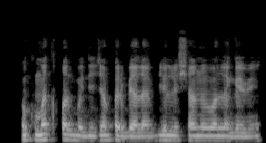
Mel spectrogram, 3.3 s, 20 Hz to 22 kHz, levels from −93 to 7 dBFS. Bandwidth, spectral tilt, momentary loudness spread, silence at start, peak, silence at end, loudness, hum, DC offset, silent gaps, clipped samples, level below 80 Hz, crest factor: 7.6 kHz; -6.5 dB/octave; 3 LU; 0.25 s; -14 dBFS; 0.1 s; -30 LUFS; none; under 0.1%; 0.72-0.76 s; under 0.1%; -72 dBFS; 16 dB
